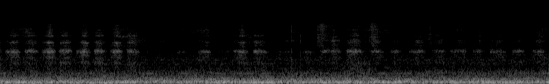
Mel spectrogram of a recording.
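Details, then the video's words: Day-old French Bulldog puppies nursing on their sleeping mother, making quick repeated wet suckling clicks and snorts in steady runs against a constant deep background hum. "24 Hours Old French Bulldog Puppies Nursing Milk Out Sleeping Mommy"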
